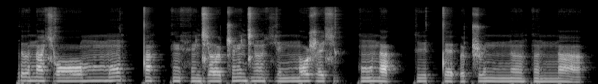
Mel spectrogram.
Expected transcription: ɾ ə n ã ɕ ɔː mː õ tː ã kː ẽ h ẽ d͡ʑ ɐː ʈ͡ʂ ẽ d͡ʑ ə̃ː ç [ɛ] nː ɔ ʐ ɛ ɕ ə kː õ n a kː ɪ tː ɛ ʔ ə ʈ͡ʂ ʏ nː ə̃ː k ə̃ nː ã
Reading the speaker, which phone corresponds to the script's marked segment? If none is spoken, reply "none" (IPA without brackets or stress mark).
e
